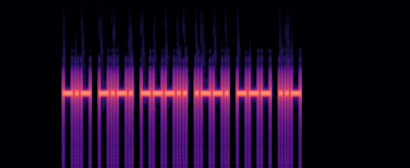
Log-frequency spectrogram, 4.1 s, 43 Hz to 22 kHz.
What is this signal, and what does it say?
Morse code, heard as a keyed tone, about 40 wpm, 700 Hz. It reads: KC8POU
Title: USA Call Signs Repeated 3x 40wpm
